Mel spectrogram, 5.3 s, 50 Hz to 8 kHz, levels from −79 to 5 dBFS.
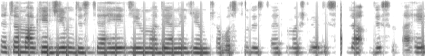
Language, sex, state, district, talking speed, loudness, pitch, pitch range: Marathi, female, Maharashtra, Pune, 180 wpm, -25 LUFS, 245 Hz, 245-255 Hz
